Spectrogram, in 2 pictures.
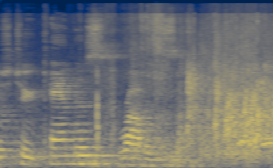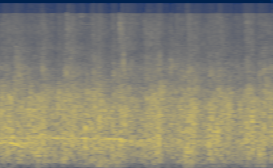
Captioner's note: audience applauds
